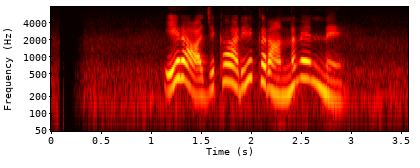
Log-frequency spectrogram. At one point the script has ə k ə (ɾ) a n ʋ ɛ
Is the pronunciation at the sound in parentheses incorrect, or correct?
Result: correct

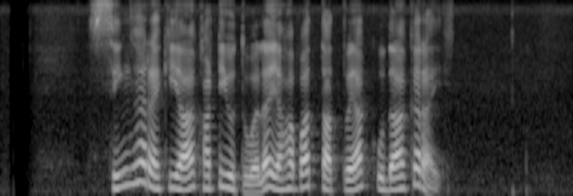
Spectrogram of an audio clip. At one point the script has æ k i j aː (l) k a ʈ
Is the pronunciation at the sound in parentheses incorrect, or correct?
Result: incorrect: none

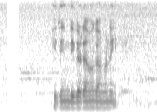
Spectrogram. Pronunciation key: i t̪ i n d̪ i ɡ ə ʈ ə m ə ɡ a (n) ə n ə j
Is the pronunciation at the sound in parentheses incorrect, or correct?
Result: incorrect: m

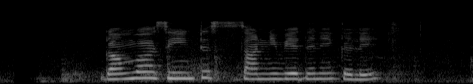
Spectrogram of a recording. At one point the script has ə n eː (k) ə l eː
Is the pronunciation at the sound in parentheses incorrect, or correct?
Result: correct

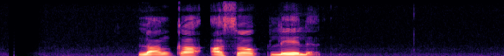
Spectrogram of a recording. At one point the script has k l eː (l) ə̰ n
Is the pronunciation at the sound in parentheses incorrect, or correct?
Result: correct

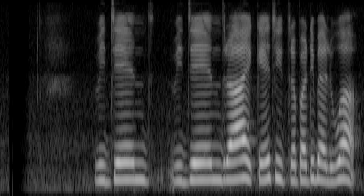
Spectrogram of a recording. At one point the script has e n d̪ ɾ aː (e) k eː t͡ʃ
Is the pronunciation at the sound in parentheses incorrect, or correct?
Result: correct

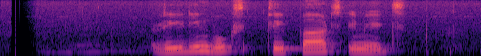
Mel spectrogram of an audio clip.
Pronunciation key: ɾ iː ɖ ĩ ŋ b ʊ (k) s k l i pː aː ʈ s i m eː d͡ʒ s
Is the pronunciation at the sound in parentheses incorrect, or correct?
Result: correct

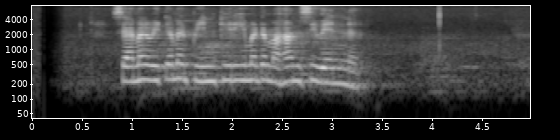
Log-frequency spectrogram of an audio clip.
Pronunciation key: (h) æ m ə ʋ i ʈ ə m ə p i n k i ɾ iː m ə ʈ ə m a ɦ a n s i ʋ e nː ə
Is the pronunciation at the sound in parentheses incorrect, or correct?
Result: incorrect: s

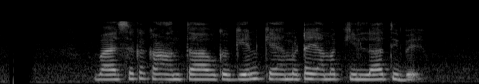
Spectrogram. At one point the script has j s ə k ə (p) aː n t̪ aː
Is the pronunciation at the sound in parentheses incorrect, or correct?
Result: incorrect: k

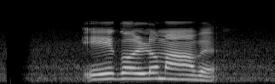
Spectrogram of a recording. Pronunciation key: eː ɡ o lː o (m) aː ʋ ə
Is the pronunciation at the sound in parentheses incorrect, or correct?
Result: correct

